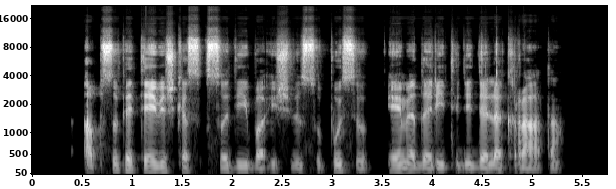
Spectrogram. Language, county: Lithuanian, Vilnius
